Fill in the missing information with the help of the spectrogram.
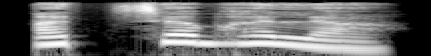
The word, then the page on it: ಅಚ್ಚುಬೆಲ್ಲ: accubella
